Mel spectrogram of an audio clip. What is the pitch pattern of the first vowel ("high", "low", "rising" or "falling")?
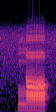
low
